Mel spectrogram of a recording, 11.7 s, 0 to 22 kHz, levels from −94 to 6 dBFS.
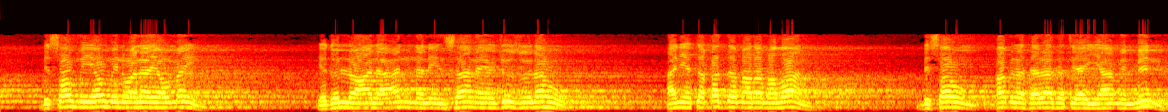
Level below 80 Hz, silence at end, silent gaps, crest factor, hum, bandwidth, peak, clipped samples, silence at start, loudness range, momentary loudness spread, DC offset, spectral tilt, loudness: -54 dBFS; 0 s; none; 10 dB; none; 6.4 kHz; 0 dBFS; 0.1%; 0 s; 2 LU; 15 LU; under 0.1%; -5.5 dB/octave; -10 LUFS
